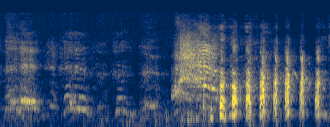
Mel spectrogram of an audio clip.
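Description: Laughter: soft vocal sounds at first, then a breathy burst about two seconds in and a quick run of ha-ha-ha pulses.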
